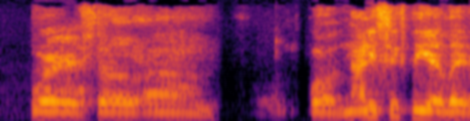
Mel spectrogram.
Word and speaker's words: 96thela: where so um well 96bla that's how you say it it's cool because not a lot of people know how to say it um like they say 96 della so 96 that's the year i was born um and la is like my rap name it's called lost adventure so it's 96 the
